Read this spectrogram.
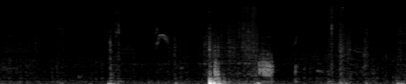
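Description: A plastic tube knocks down onto dirt.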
